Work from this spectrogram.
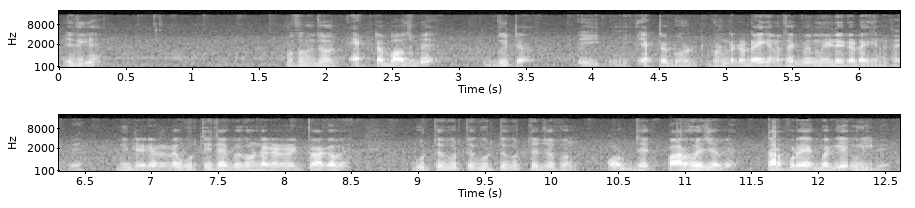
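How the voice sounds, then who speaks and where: Lively math teacher. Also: male voice, fairly high pitch, a little hiss or hum. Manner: explains step by step, repeating counts in rhythmic lists. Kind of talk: online admission-prep math lesson.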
